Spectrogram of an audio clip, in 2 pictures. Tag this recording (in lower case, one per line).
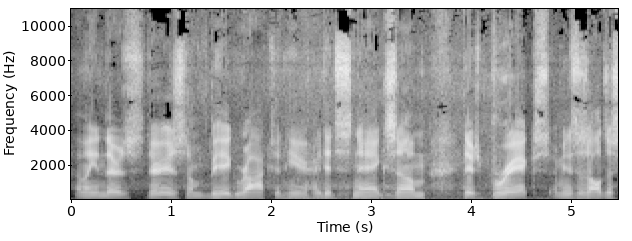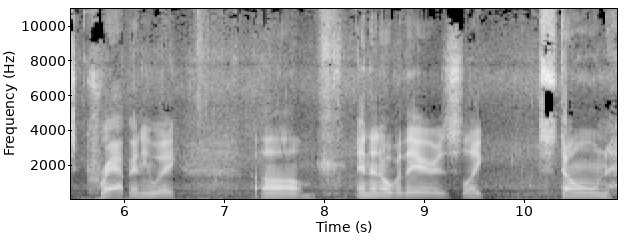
speech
